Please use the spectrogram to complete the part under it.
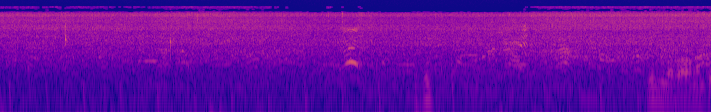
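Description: Water pours steadily into a river pool below Talon Martin falls in San Jose, Batangas, a constant rushing wash with faint splashes. People talk nearby under the flow.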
